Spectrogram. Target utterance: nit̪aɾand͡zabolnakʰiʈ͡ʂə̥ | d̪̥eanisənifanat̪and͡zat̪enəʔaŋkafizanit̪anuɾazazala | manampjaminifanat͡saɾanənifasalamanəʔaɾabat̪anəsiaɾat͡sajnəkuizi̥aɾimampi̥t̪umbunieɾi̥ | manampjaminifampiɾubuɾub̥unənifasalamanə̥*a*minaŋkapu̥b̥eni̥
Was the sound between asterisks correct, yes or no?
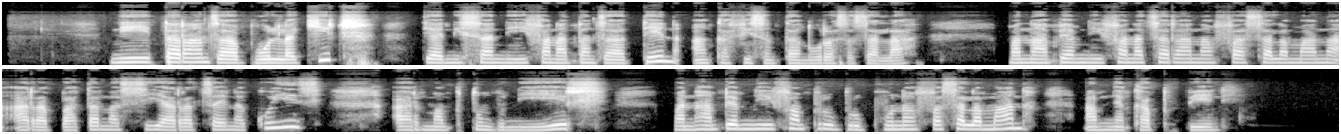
yes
